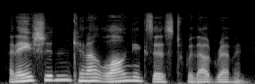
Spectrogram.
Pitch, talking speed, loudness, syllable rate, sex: 145 Hz, 165 wpm, -18 LUFS, 5.5 syllables/s, male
